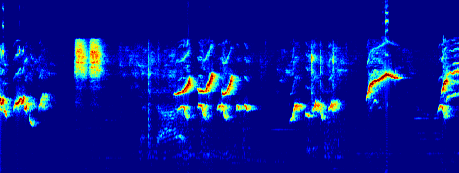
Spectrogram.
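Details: Medan-type white-rumped shama called blorok sings scattered phrases of warbled whistles, short rising notes in threes and buzzy bursts, separated by quiet gaps.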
